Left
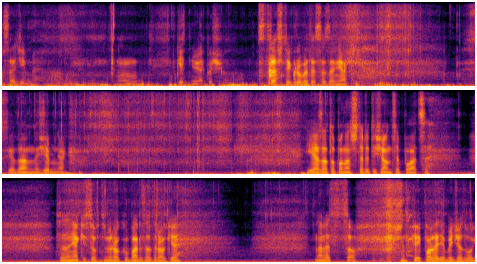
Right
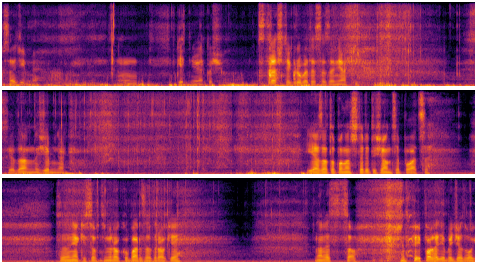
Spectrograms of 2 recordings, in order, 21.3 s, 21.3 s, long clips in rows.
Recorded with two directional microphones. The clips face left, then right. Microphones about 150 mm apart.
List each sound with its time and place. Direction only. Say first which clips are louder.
0.0 s speech: right 3 dB; 35° right (ahead or behind)
0.9 s a sound: left 1 dB; 50° right (ahead or behind)
1.3 s a sound: left 1 dB; 15° right (ahead or behind)
2.5 s speech: right 1 dB; 25° right (ahead or behind)
5.1 s speech: left 1 dB; 5° right (ahead or behind)
7.0 s speech: even; 15° right (ahead or behind)
11.3 s speech: right 2 dB; 20° right (ahead or behind)
14.2 s speech: even; 40° right (ahead or behind)
18.9 s speech: right 4 dB; 40° right (ahead or behind)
